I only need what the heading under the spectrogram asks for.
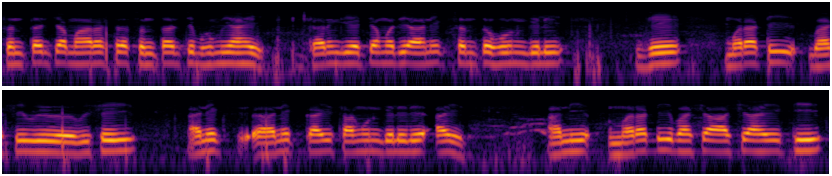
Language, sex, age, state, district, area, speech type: Marathi, male, 30-45, Maharashtra, Hingoli, urban, spontaneous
